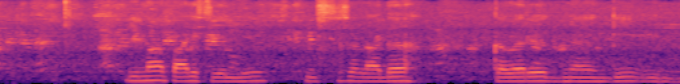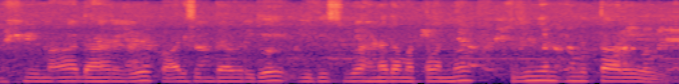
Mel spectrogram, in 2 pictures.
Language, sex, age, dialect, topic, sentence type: Kannada, male, 18-24, Mysore Kannada, banking, statement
